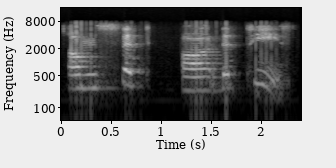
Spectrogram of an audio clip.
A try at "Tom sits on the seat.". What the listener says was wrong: Okay, sits. Sits. Don't forget the S at the end.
